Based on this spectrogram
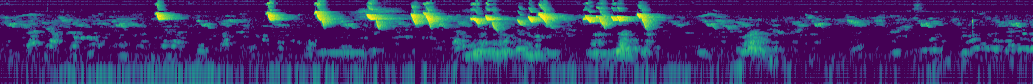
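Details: Saffron finch in live song: after a quiet start, a run of loud, sharp descending chirps speeds up into a dense cluster, then fades to soft scattered notes.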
